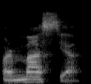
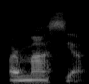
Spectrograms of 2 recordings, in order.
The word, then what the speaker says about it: farmacia: here e and uh blend together to make Sia you know farmacia farmacia second to last syllable stressed on the m a now when you have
